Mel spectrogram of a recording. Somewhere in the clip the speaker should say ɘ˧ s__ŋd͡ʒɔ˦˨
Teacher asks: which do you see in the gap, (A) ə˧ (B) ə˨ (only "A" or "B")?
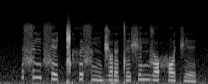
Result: A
